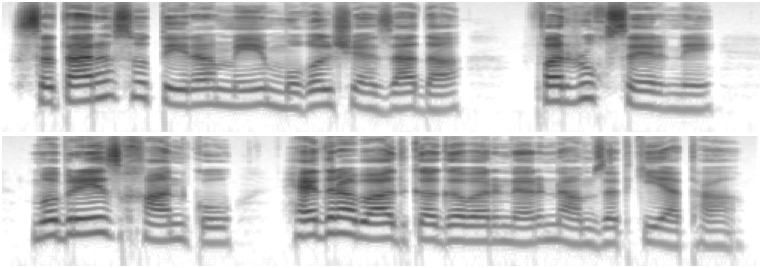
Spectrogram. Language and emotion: Urdu, neutral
